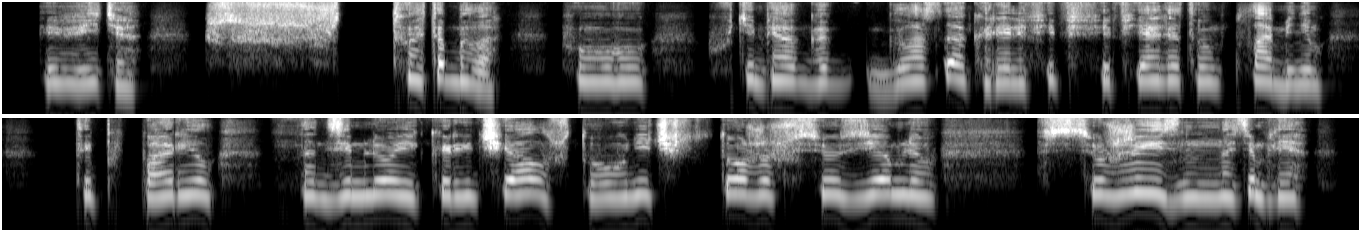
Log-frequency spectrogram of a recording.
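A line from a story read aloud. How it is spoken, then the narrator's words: Stammering, forced out. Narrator (Russian): заикаясь, выдавила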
